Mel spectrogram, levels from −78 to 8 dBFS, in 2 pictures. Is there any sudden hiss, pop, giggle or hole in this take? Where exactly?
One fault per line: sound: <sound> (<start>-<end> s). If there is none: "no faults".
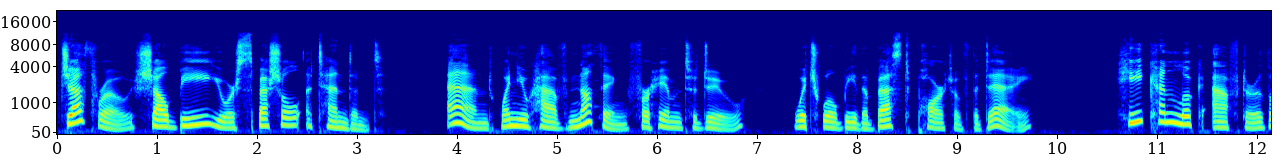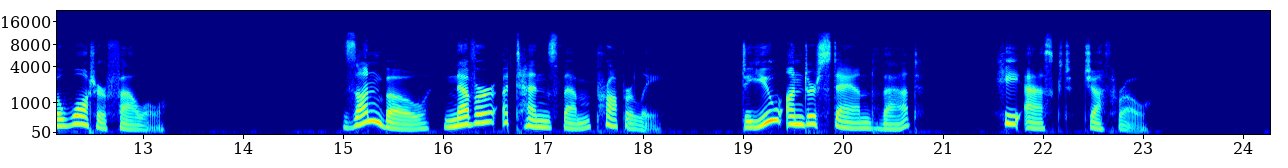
no faults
